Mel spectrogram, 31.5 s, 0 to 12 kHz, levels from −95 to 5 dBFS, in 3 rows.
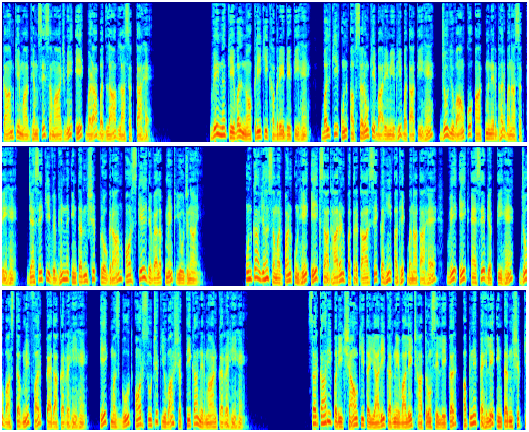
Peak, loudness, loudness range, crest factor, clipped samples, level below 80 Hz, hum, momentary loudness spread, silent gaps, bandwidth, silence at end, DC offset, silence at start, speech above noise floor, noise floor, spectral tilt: -2 dBFS; -19 LUFS; 4 LU; 16 dB; under 0.1%; -46 dBFS; none; 7 LU; 3.51-4.07 s, 14.71-15.28 s, 26.47-27.04 s; 12 kHz; 0 s; 0.1%; 0 s; 65 dB; -83 dBFS; -6.5 dB/octave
